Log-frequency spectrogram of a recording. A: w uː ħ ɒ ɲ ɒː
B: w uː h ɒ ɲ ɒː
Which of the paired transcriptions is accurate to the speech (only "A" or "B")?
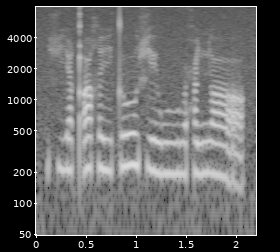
A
